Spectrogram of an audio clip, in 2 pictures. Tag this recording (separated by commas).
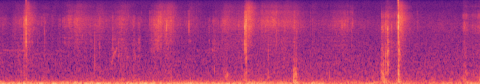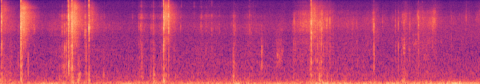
footsteps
